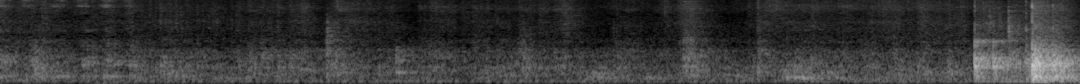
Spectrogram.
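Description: Scissors snipping through a sheet of oil-soaked paper in faint, scattered cuts, with coloured pencils scratching on paper. A short, louder sound comes about five seconds in.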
